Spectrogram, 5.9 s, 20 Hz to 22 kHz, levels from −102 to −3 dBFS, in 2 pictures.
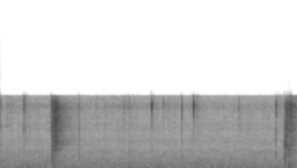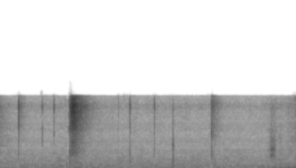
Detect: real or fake fake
